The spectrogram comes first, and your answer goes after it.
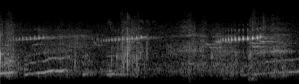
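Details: A frog in wet, waterlogged ground on a five-acre farm gives a high, rapid pulsed trill in short bursts. It had called non-stop all day and stops when someone approaches.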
